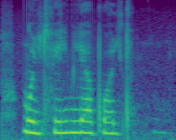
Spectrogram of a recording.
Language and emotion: Russian, neutral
